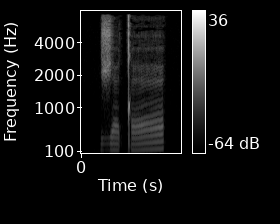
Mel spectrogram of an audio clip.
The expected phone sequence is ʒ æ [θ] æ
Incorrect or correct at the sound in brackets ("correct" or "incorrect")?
incorrect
